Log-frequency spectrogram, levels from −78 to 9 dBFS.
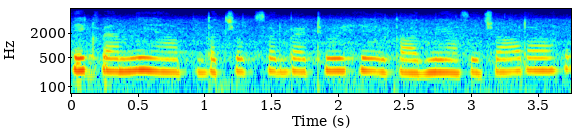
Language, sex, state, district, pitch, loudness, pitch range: Hindi, female, Delhi, New Delhi, 235 Hz, -17 LUFS, 225-245 Hz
